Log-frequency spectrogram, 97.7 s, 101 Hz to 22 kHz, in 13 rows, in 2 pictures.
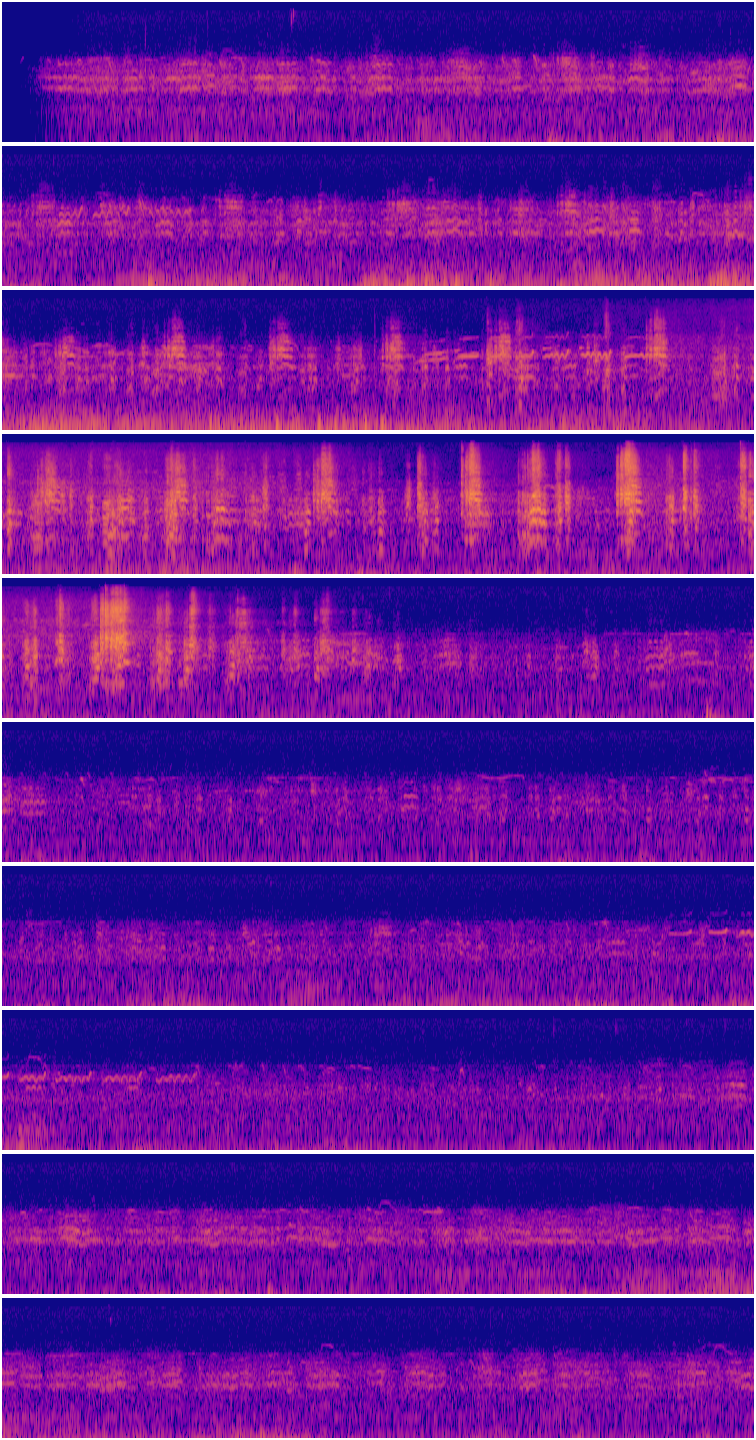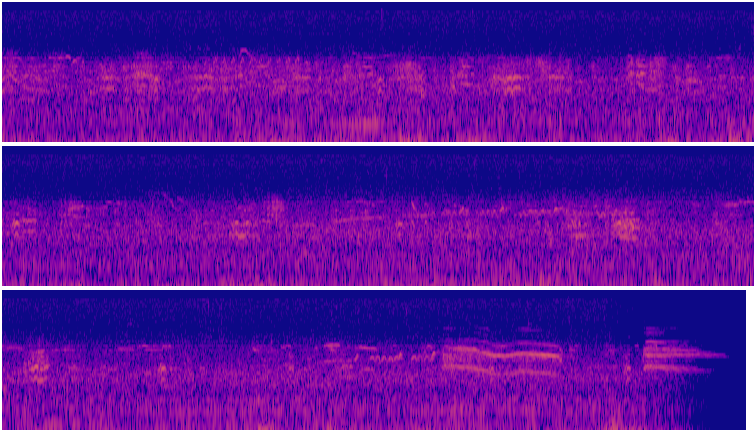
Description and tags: Brent geese flying overhead in Essex Wetland
Numerous distant Brent geese which finally fly overhead and away. Recorded on a windy winter afternoon near Skippers Island, Hamford Water Nature Reserve, Essex, Uk. Recorded with a Zoom H6 MSH-6 stereo mic on a windy winter (January) afternoon.
Hamford-water-nature-reserve, uk, birds, honking, flapping, bird, msh-6, flight, Hamfordwater, Brent, flapping-wings, wings, essex, birdsong, zoom-h6, msh6, h6, field-recording, estuary, outside-ambient, ambience, hamford-water, stereo, nature, England, ambi, geese, flying-geese, Brent-geese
